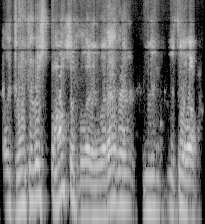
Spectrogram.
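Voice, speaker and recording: A man making informal remarks and questions at a community meeting, speaking haltingly and repeating words. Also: mellow. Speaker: cabin owner speaking from the floor at a meeting. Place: community meeting, captured on a video call. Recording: muffled low-fidelity meeting audio over video call.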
